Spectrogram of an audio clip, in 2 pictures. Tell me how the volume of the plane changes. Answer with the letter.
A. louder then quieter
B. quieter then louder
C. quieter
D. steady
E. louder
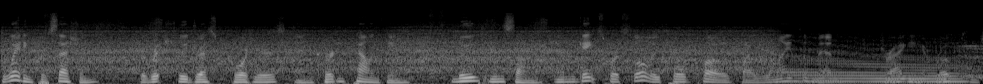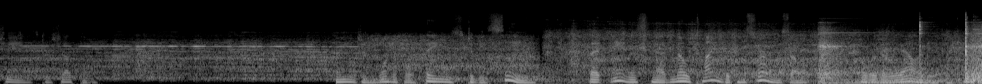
D.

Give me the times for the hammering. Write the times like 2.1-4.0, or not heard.
18.0-19.6.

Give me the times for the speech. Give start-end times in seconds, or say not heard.
0.0-10.8, 13.2-19.6.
